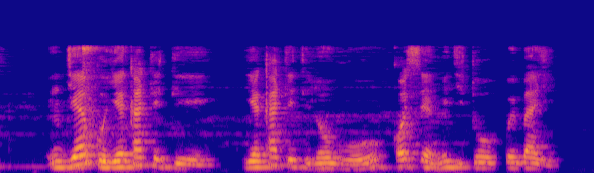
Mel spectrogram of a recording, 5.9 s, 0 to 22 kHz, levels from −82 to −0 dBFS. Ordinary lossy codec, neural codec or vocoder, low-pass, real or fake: none; none; 7.2 kHz; real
